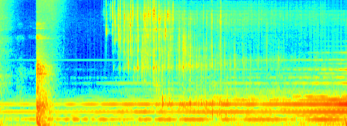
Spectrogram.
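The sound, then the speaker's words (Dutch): A sharp click as a bottle of La Trappe blond beer is opened, followed by a steady, rising rush of beer pouring into a glass, fizzing and gurgling as it fills. Fairly quiet, with no voices. “We gaan hem zelfs eventjes openmaken. En inschenken vooral.”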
